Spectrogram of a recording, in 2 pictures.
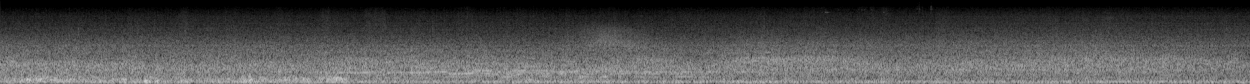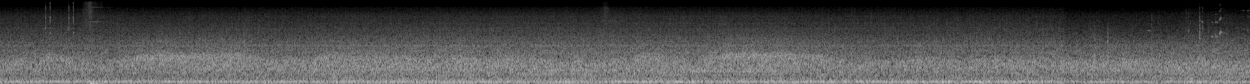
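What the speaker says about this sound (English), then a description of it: "Brrr, that bloody storm." Blizzard in the Vaghen Mountains in the game Syberia: The World Before: a steady, dense roar of wind and blowing snow lasting the whole stretch, with faint gusting swells rising now and then and no voices.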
